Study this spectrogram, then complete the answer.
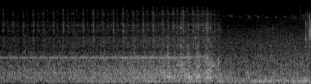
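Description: An embroidery machine stitches a zippered bag in the hoop, a dense steady mechanical whir with rapid needle chatter, constant and close throughout, ending with a slight change in tone.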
